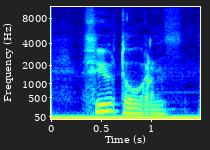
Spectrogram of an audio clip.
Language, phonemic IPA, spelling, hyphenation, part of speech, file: Dutch, /ˈvyːrˌtoː.rə(n)/, vuurtoren, vuur‧to‧ren, noun, Nl-vuurtoren.ogg
- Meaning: 1. a lighthouse 2. a 250 guilder banknote (before the introduction of the euro) 3. a redhead, ginger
